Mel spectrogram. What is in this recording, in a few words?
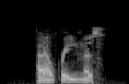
"paltriness", English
